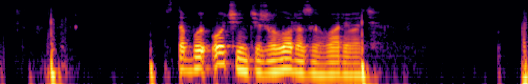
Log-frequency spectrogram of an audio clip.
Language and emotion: Russian, sad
